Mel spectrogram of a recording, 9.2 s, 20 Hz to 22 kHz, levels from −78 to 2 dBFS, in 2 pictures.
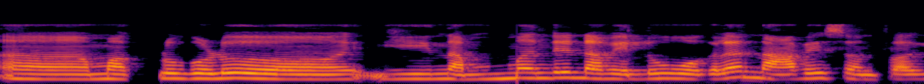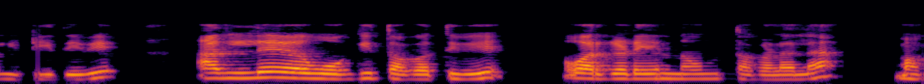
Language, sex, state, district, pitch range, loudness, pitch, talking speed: Kannada, female, Karnataka, Mysore, 195-225 Hz, -19 LUFS, 205 Hz, 125 wpm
